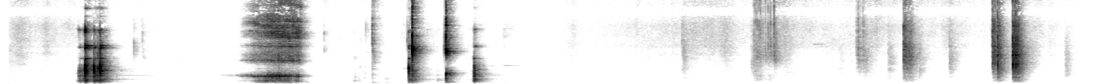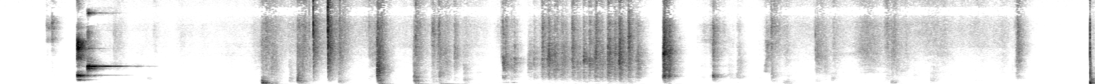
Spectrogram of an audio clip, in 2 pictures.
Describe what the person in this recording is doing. I took a sip of coffee while standing at a table, the floor creaking beneath me. Finally, I received a notification, went to my PC, and continued working there.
